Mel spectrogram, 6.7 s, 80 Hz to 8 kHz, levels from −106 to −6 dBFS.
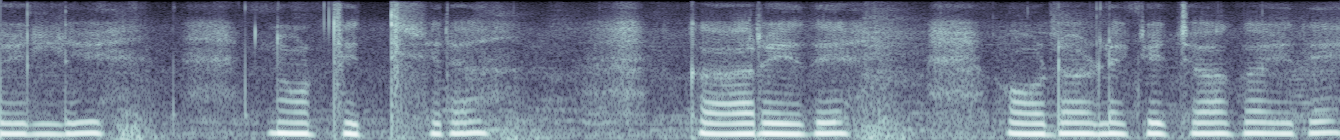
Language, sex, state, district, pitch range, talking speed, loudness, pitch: Kannada, female, Karnataka, Bijapur, 215-225 Hz, 65 wpm, -18 LUFS, 220 Hz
